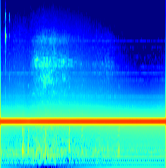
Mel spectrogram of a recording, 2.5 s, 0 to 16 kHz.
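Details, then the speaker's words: Swedish Amerikansk Ljudteknik GF 10 valve guitar amp, probably from the 1960s–70s, under restoration, fed a 1 kHz sine: steady test tone with faint scattered crackles and scratchy hiss; source unknown, a possibly swelling capacitor is suspected. "sine wave signal yeah and it's making noise there's some noise some scratch noise coming from somewhere"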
